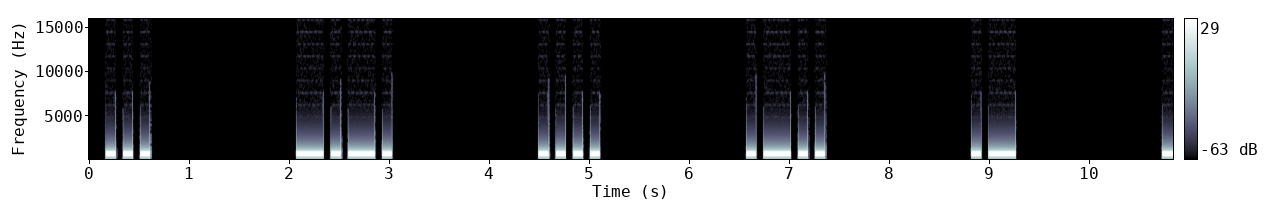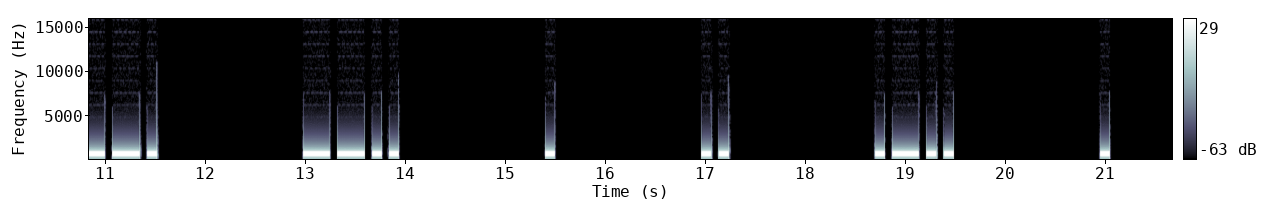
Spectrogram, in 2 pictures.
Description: Morse code, heard as a keyed tone, about 14 wpm, spaced as for 5 wpm, 680 Hz. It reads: SCHLAGZEILE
